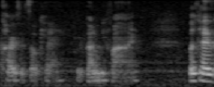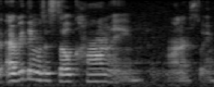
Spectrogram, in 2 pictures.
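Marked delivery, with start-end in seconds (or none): 0.0-1.8 hushed, breathy reassurance from God; God's reassurance. Retold or imitated. God softly telling a scared mother she'll be fine. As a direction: murmur it like a calming voice from above. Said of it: "God was really with me and just kinda like".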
